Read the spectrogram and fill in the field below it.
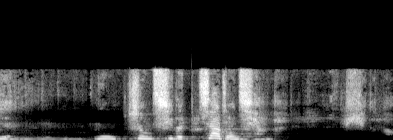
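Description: A young woman speaks in a sulky, complaining voice.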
